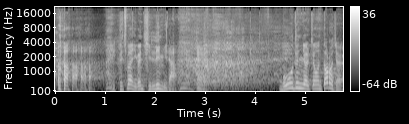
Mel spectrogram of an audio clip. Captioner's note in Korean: 웃음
